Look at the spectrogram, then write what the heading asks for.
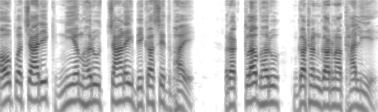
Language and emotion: Nepali, neutral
